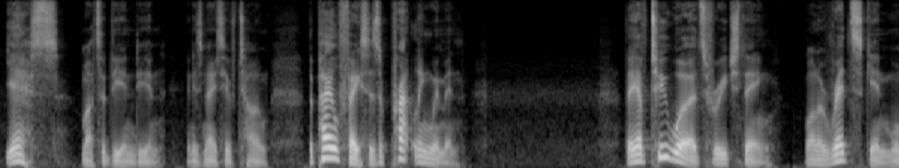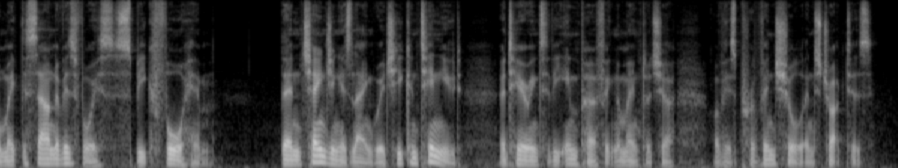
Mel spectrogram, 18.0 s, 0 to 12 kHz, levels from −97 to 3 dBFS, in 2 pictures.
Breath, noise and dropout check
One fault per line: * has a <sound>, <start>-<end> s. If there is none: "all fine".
all fine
